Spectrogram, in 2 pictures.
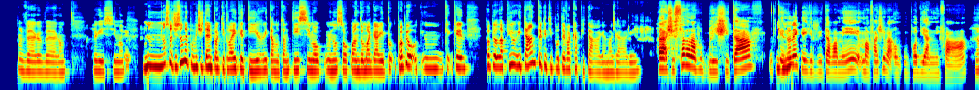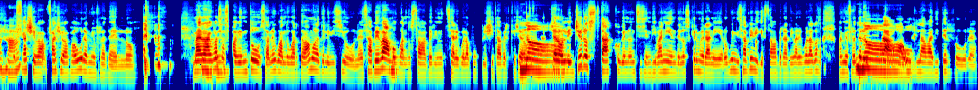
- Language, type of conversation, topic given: Italian, unstructured, Ti dà fastidio quando la pubblicità rovina un film?
- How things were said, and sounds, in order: "proprio" said as "popio"; "proprio" said as "popio"; tapping; "Allora" said as "aloa"; chuckle; drawn out: "No"; "sentiva" said as "sendiva"; drawn out: "No!"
